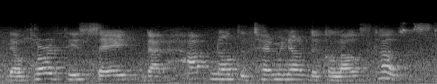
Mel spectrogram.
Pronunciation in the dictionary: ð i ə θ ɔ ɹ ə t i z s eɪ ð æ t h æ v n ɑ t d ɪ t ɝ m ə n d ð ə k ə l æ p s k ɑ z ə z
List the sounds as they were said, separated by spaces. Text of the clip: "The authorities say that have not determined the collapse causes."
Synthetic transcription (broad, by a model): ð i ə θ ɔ ɹ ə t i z s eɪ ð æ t h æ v n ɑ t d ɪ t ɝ m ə n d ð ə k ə l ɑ s k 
